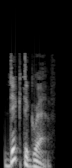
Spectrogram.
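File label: "dictograph", British English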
